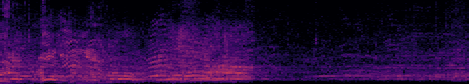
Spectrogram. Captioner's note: crowd clamoring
